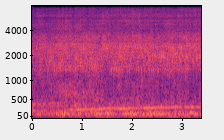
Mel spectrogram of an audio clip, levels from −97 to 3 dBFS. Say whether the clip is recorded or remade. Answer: remade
